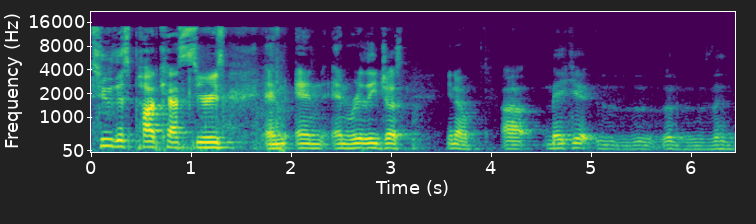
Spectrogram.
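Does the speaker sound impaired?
Yes: stuttering; stutter since second grade; stutters most from fear of stuttering, not situational nervousness, advises two deep breaths; here repeated sounds.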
